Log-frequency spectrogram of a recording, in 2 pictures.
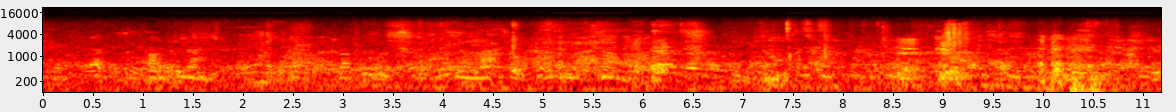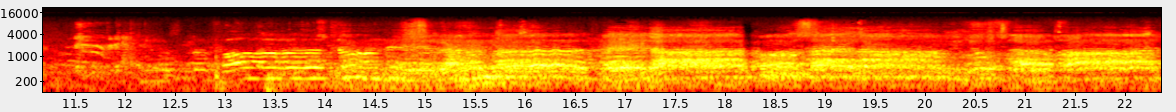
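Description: A dense crowd of men murmurs and talks close by.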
